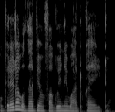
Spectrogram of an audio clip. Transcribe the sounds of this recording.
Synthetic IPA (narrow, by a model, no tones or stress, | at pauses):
oɡeɾeɾaɣoðaboɱfaɡweneβwaːdukajaido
